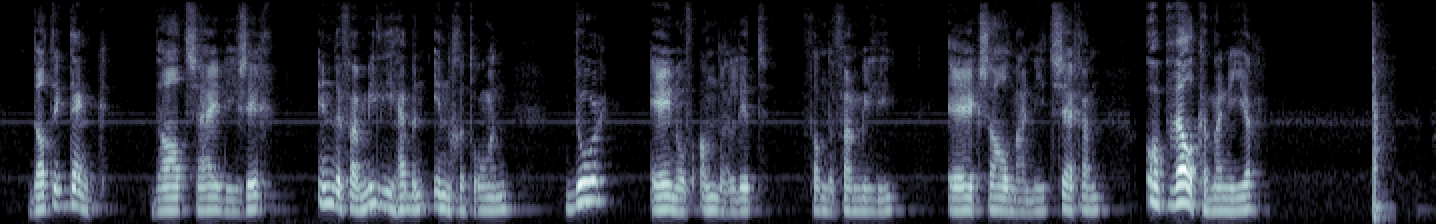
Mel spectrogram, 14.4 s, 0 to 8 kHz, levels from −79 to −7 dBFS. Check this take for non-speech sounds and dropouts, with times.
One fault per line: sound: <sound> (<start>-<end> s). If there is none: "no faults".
sound: thud (13.7-14.0 s)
